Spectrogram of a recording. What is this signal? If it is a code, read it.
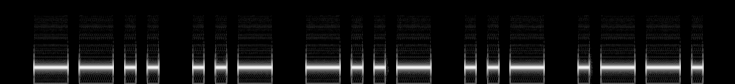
Morse code, heard as a keyed tone, about 10 wpm, 800 Hz. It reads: ZUXUP
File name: morse mp3 / revision8-vitesse 10 mots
